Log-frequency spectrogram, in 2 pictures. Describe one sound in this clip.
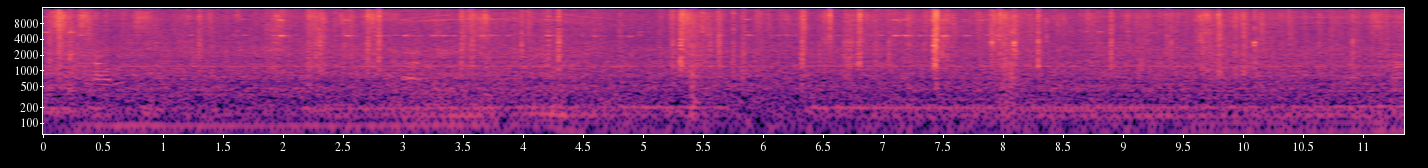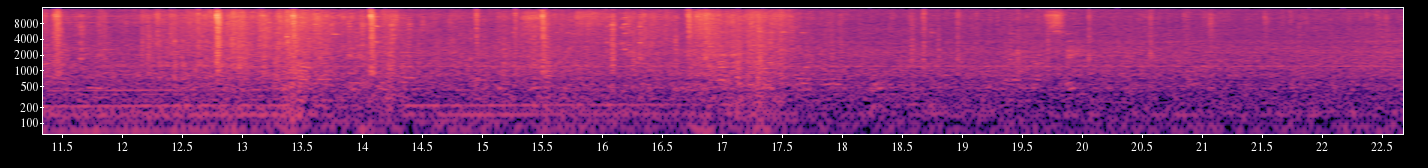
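Road noise rumbles inside a moving coach.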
